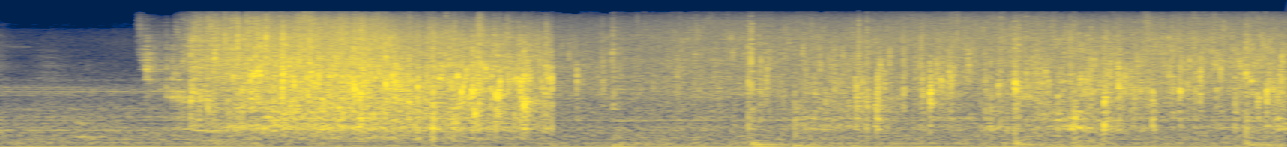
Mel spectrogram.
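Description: Ginger strips hitting hot deep-frying oil about a second in, setting off a loud, crackling sizzle. The sizzle drops off suddenly a few seconds later and goes on more softly as the ginger fries and is stirred with a wire strainer.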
